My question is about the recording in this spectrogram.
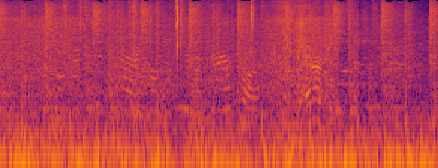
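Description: Strong, gusty wind buffeting the camera microphone as a heavy, continuous low rumble, with fragments of voices over it.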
